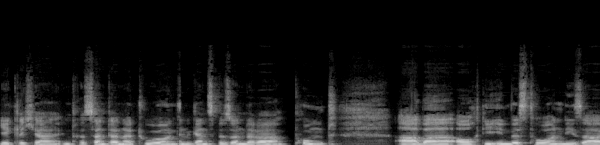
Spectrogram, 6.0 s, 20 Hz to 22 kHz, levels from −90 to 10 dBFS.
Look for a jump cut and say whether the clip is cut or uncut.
cut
